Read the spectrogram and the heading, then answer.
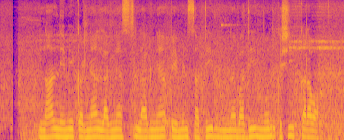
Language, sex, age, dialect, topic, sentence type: Marathi, male, 18-24, Standard Marathi, banking, question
